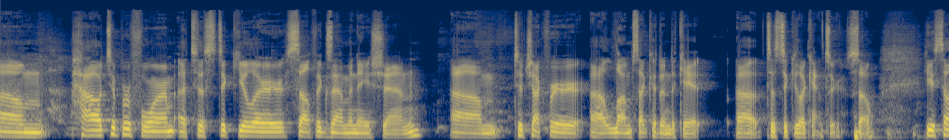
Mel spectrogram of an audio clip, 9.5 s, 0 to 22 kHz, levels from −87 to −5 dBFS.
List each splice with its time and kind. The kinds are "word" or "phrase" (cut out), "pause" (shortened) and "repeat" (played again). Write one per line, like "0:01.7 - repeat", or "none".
none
